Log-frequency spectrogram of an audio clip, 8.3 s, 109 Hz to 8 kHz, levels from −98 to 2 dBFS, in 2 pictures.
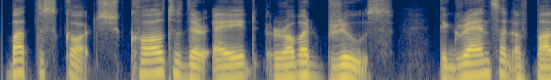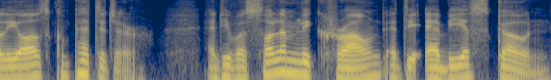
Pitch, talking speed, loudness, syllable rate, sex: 120 Hz, 175 wpm, -18 LUFS, 5.1 syllables/s, male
